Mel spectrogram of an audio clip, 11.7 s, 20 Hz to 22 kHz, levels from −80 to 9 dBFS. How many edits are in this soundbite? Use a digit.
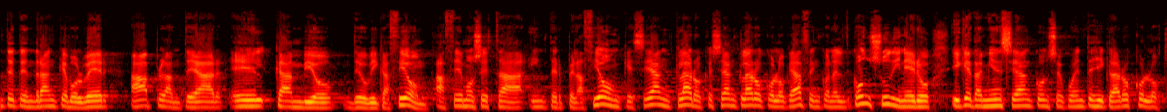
1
